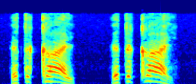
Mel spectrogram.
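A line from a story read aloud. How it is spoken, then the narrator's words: Joyful exclamation. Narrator (Russian): радостно воскликнула Герда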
